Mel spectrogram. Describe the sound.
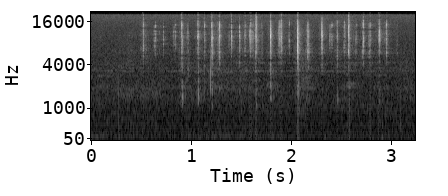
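Keyboard typing as someone writes down a note, with many quick, irregular clicks. The taps are fairly faint and come in uneven bursts, with no talking.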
